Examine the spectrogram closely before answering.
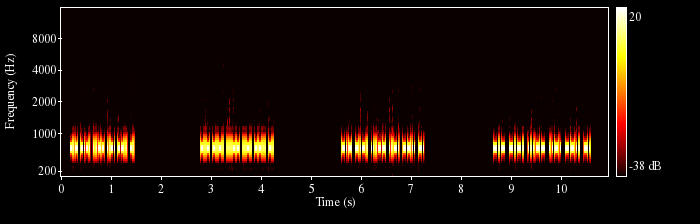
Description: Morse code, heard as a keyed tone, about 57 wpm, 700 Hz. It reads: KC3FZN KC3FZN KC3FZN KC3FZN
